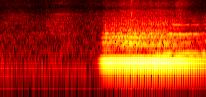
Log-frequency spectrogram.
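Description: High school choir entering on a sustained chord about a second in, after a brief hush. Several voices hold steady pitches together.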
